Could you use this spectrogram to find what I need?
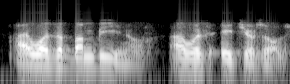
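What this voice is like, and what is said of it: Exaggerated put-on foreign accent. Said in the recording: “he's got that accent ... I do put up the accent for the show”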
